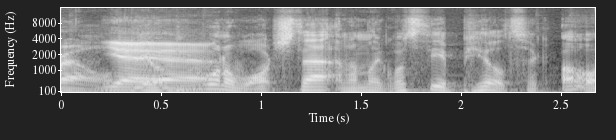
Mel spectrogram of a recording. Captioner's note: laughing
